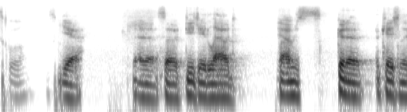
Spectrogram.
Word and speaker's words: DJLaoD: live live okay so we're now live other DJ laude and jy for the lulz and I just found out that it's actually pronounced DJ loud my correct really you're going for some clever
